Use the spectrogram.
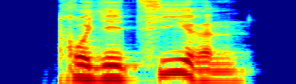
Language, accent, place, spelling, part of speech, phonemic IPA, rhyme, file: German, Germany, Berlin, projizieren, verb, /pʁojiˈtsiːʁən/, -iːʁən, De-projizieren.ogg
- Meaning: to project (cast (image/shadow))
